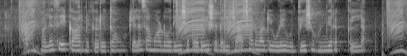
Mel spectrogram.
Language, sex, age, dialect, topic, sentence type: Kannada, female, 18-24, Central, agriculture, statement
